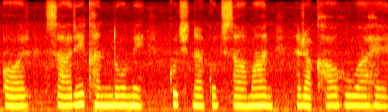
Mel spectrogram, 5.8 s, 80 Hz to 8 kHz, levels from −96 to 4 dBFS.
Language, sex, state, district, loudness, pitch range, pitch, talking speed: Hindi, female, Madhya Pradesh, Umaria, -16 LUFS, 200-210 Hz, 205 Hz, 115 wpm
